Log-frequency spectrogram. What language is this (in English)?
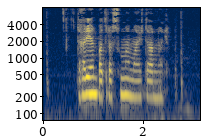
Armenian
